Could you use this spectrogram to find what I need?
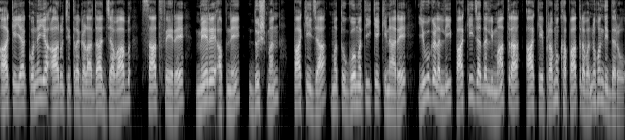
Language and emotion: Kannada, neutral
